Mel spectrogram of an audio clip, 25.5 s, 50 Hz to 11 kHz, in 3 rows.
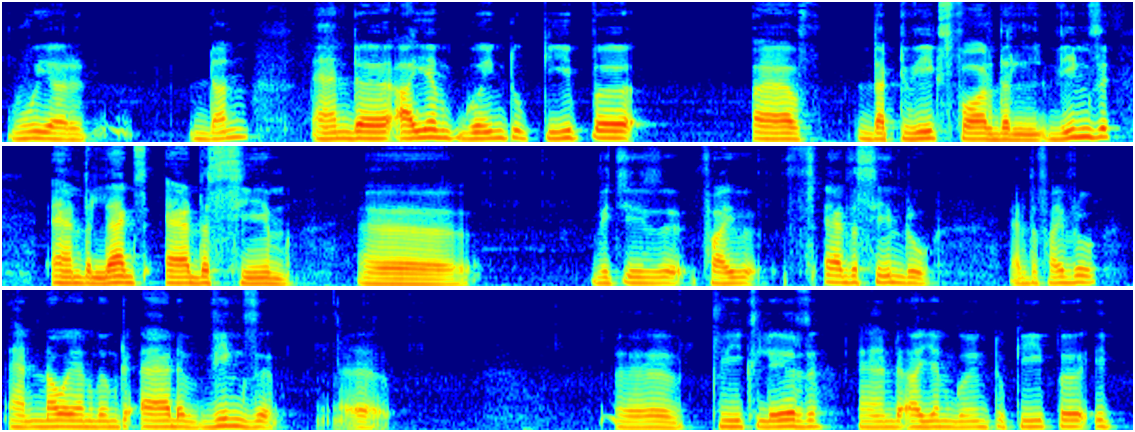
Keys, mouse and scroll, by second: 12.0 click, 12.2 click, 12.5 click, 13.1 click, 14.1 click, 14.3 click, 14.7 click, 15.1 click, 16.9 click, 19.7 click, 20.0 click, 21.1 alt+middle click, 22.0 click.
